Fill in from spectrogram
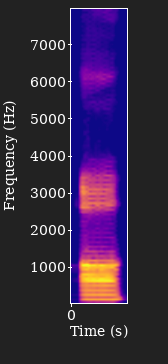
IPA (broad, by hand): ɑː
